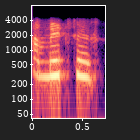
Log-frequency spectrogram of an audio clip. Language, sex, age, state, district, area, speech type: Punjabi, female, 18-30, Punjab, Muktsar, rural, conversation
